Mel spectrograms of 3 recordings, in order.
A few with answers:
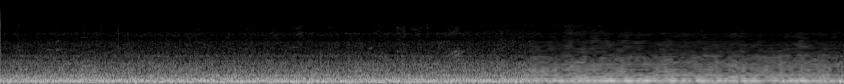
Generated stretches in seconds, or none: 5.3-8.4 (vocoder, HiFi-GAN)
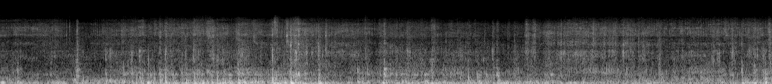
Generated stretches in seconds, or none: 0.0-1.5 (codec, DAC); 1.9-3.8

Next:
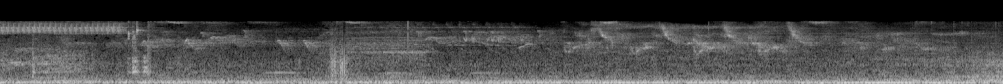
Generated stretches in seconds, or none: 5.5-10.0 (codec, DAC)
